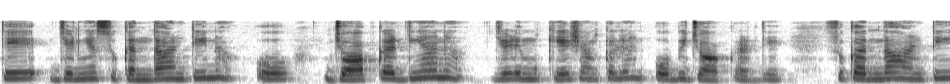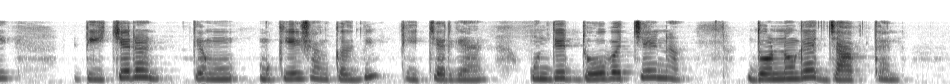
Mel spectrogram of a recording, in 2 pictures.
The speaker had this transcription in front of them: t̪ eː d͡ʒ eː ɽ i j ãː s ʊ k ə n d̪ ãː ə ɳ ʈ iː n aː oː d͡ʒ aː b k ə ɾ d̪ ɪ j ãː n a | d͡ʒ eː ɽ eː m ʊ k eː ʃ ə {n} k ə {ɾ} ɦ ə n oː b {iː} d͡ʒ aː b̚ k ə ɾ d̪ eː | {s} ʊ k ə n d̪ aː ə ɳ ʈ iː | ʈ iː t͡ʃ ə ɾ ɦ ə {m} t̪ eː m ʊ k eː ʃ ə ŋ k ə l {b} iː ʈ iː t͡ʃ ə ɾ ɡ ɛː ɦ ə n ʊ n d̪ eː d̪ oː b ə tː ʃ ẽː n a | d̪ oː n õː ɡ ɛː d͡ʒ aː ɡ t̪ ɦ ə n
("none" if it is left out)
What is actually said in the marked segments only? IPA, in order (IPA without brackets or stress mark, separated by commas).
ŋ, l, iː, s, n, b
